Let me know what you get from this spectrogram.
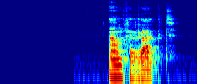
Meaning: past participle of aanraken
- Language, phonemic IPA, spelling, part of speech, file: Dutch, /ˈaŋɣəˌrakt/, aangeraakt, verb, Nl-aangeraakt.ogg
